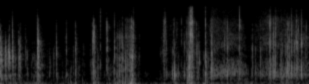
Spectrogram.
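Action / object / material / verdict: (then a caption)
scrape / glossy paper magazine / glossy paper / none. Fingertips and long nails rub and turn the thin, crinkly pages of an open glossy paper magazine. The result is quiet, dense crinkling and crackling made of many short, bright snaps with little low end, including a brief lull partway through.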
